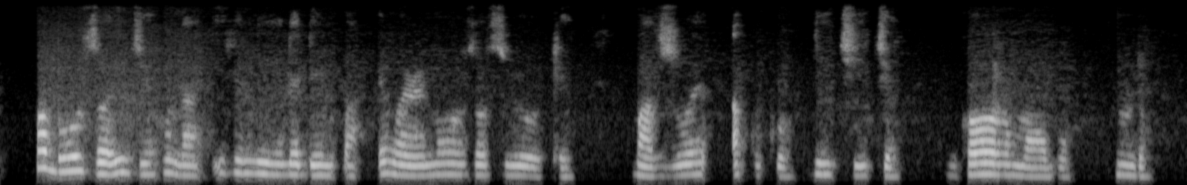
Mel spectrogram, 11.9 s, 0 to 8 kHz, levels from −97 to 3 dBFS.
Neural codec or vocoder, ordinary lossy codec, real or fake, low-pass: none; none; real; 7.2 kHz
